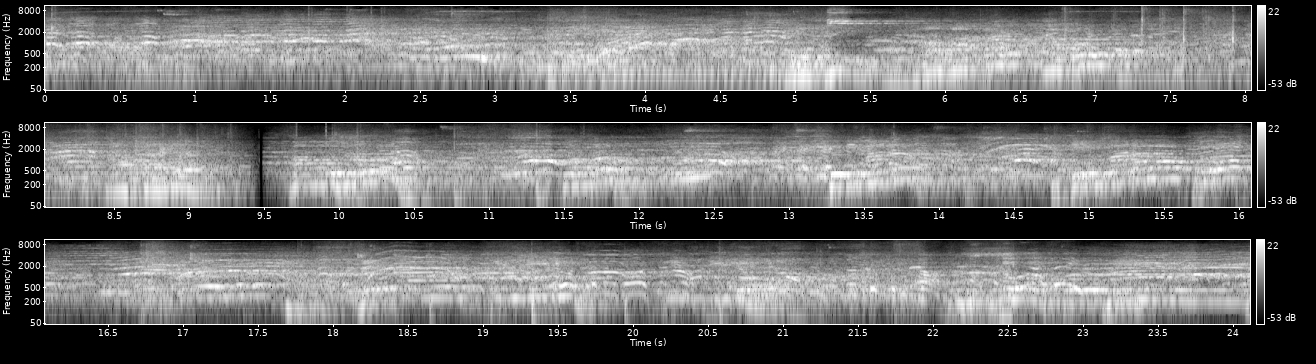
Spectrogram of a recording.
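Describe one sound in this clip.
A crowd of young people cheers and shouts loudly outdoors.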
